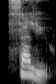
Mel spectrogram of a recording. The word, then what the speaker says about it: salut: For friends, family members, and people you know well, French speakers often use salut. Pronunciation?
